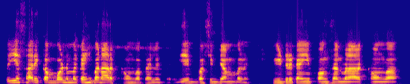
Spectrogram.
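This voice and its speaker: A man's voice: mid-range voice, sharp tone, no echo. A man giving a step-by-step programming lecture over a screen recording, often checking in with the viewer. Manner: explains step by step, often asks "ठीक है?". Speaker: programming instructor. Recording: dull, slightly distant dry mic.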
